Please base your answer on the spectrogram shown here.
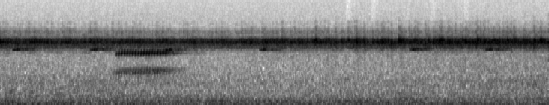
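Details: Night chorus of tree frogs in North Carolina backwoods: a constant shrill trilling background, brief repeated chirps, and one longer tonal call near two seconds rising clearly above the din.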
